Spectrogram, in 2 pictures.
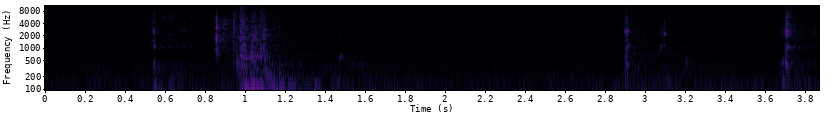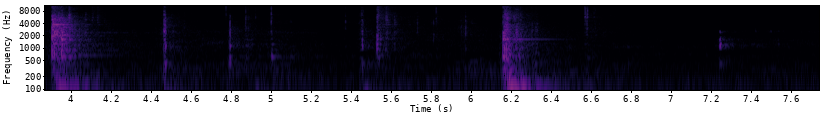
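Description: A solid light blue bar of soap, held in the fingers, is scraped and sliced with a red patterned knife. Quiet, irregular cuts land as soft low thunks with short, bright crackling scrapes, some louder than others, and a faint low hum sits underneath.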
